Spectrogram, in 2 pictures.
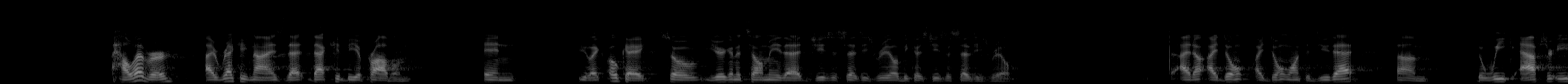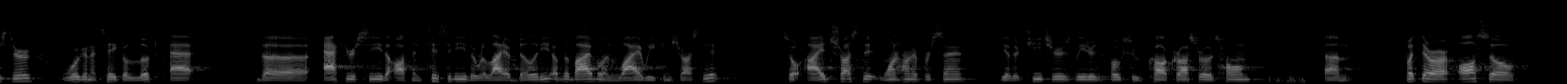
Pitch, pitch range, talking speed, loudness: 115 Hz, 105-125 Hz, 165 wpm, -44 LUFS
